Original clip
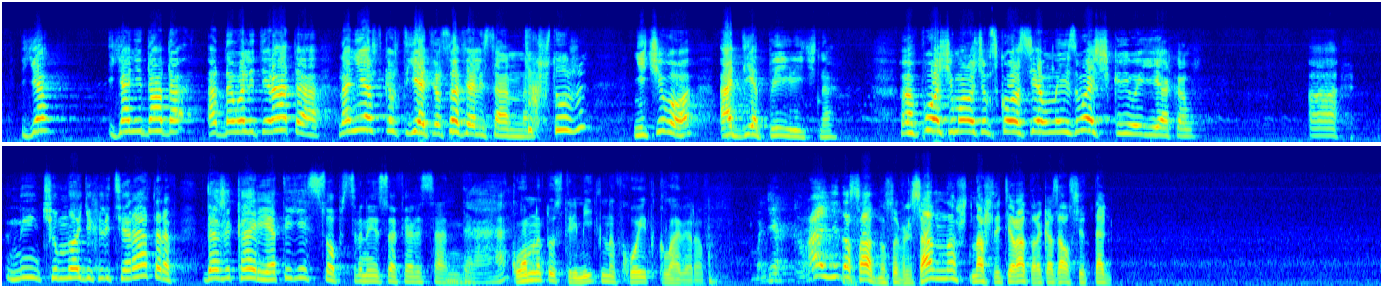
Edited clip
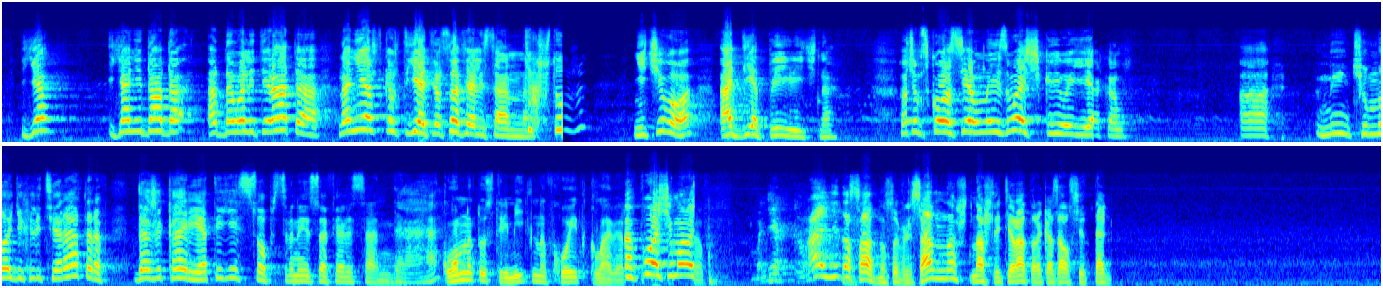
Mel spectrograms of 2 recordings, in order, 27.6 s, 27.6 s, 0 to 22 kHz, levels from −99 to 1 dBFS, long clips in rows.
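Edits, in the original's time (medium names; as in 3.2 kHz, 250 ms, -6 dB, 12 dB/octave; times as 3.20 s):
5.61–6.71 s: fade in
9.05–9.74 s: move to 20.72 s
11.61–11.87 s: fade in, from -20 dB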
